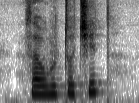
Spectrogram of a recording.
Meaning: to attack, to launch an attack
- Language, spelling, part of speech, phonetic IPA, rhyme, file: Czech, zaútočit, verb, [ˈzauːtot͡ʃɪt], -otʃɪt, Cs-zaútočit.ogg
